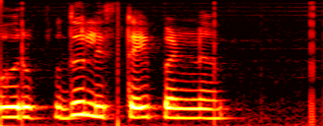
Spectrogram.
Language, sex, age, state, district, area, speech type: Tamil, female, 18-30, Tamil Nadu, Erode, rural, read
